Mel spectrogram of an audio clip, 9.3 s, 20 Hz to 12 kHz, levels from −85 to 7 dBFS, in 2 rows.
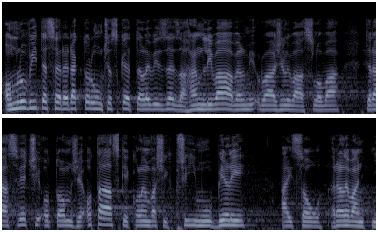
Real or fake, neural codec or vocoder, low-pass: real; none; 7.2 kHz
